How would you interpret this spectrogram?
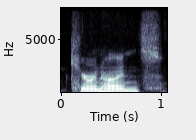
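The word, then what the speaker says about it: Ciarán Hinds: yeah it's a it's a movie with uh Kieran Hine who played Caesar in the Rome Miner that's how you pronounce his name yeah Karen oh because I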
